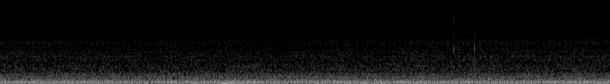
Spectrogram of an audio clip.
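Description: Steady low electrical or room hum with a faint constant tone above it, the background of a voice recording. A few faint clicks come about four and a half to five seconds in.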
